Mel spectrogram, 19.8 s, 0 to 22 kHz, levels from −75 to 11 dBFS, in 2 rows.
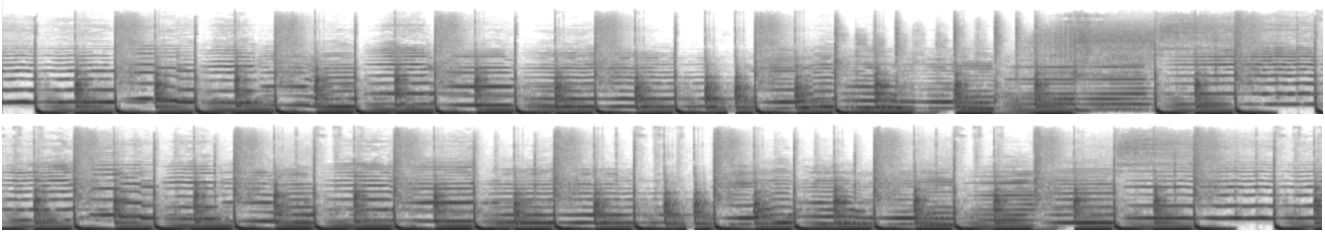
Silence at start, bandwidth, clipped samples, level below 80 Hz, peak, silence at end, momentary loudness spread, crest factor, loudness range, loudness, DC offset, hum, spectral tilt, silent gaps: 0 s; 15 kHz; under 0.1%; -12 dBFS; 0 dBFS; 0 s; 3 LU; 8 dB; 2 LU; -11 LUFS; under 0.1%; none; -6 dB/octave; none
